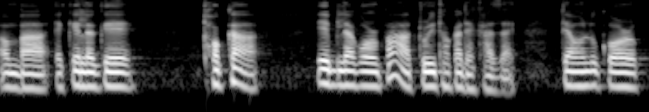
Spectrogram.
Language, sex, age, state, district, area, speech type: Assamese, male, 30-45, Assam, Dibrugarh, rural, spontaneous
